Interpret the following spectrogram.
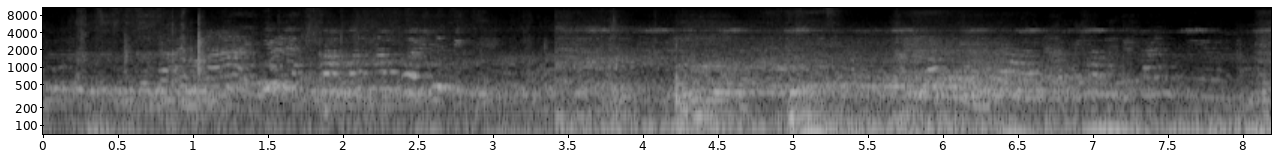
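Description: Indistinct, low voices in the background, with low handling thumps. From about halfway a faint high chirp repeats evenly, a couple of times a second.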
